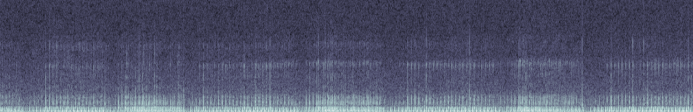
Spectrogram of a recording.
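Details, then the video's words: Close, loud purr of a domestic cat: a dense rumbling hum with clear alternating breath phases, each lasting just under a second, repeating evenly throughout. "Purring cat"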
